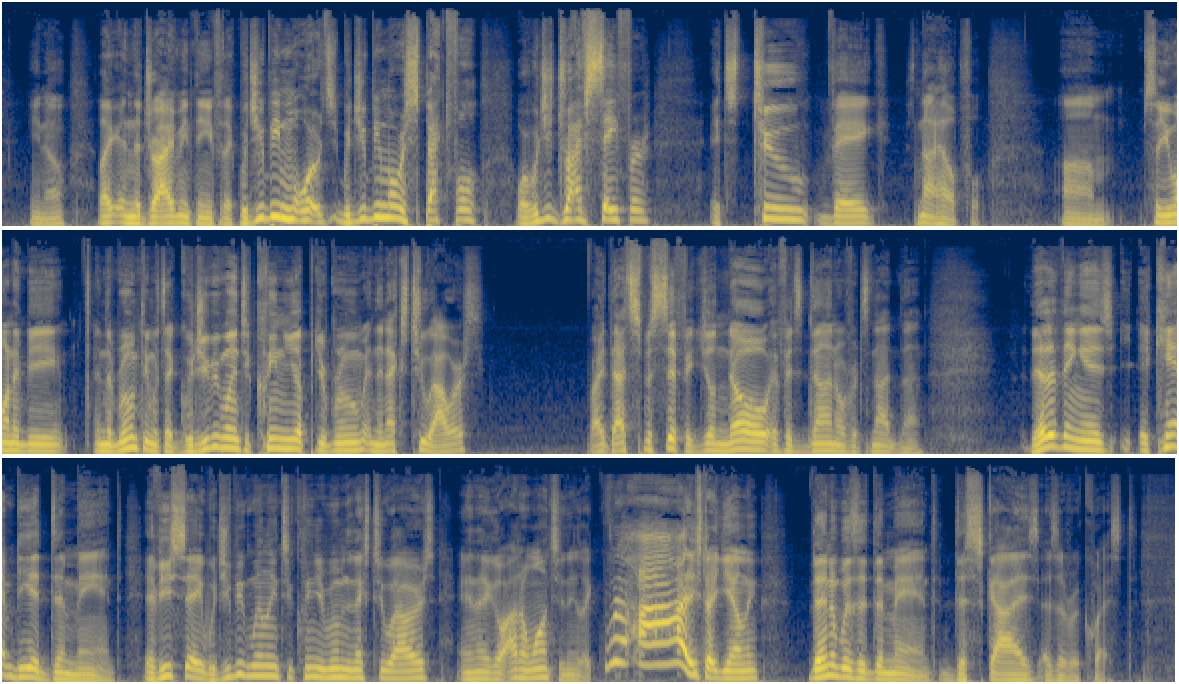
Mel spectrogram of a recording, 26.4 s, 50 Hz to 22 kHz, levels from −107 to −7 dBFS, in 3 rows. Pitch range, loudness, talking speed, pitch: 105-150 Hz, -22 LUFS, 265 wpm, 125 Hz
